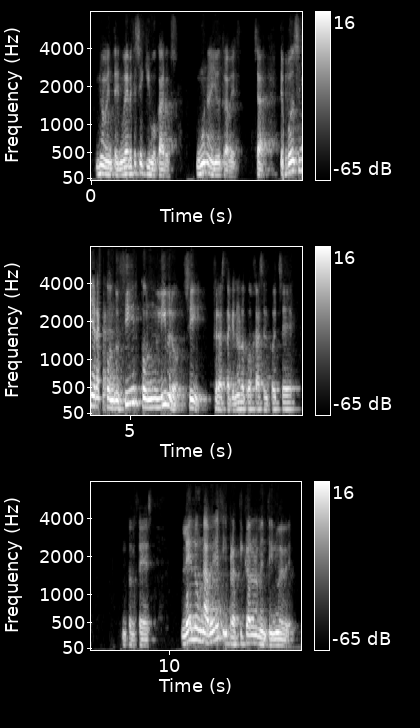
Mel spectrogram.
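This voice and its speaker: A man's somewhat breathy voice at medium pitch, lively intonation, big swings in loudness, and a fairly slow pace. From Spain, Villarreal (Castellón). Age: 40s. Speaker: fitness coach. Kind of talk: interview.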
